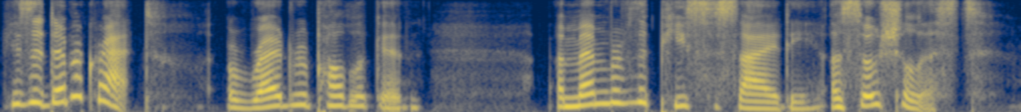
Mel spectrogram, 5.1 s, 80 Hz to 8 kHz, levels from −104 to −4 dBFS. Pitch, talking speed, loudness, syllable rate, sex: 245 Hz, 165 wpm, -19 LUFS, 6.4 syllables/s, female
